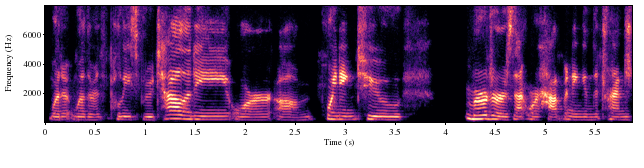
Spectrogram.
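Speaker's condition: Cleft palate, cleft palate without cleft lip; childhood articulation problems, hard to understand, years with speech pathologist, speaking Hindi discouraged by early doctors, therapists

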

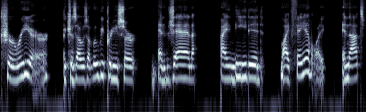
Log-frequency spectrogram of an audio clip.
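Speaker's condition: Aphasia after strokes; aphasia from two strokes with heart failure at age 45, later heart transplant, implanted defibrillator; about 16 years after onset, past speech therapy; once could not speak, relearned English and intonation, long monotone, pitch now varies

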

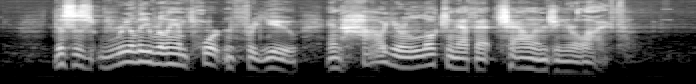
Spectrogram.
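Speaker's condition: Cleft palate; not expected to survive first week

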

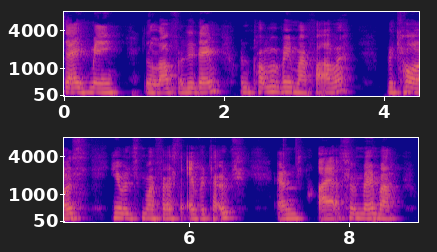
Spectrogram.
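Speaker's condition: Cerebral palsy

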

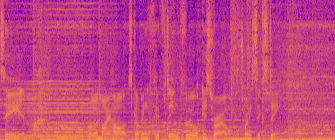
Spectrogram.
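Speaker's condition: No condition

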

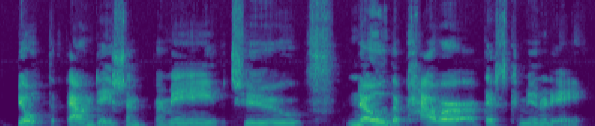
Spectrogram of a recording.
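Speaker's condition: Deafness; diagnosed as toddler

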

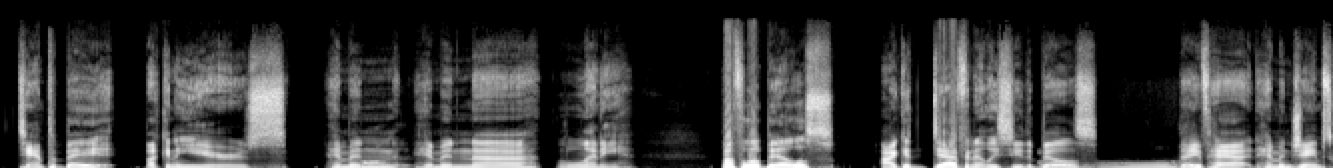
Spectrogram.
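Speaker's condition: No condition

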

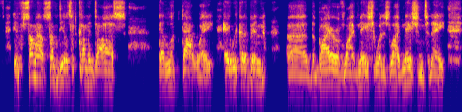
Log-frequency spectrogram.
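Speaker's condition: Throat cancer, vocal cords removed; cancer free 13 years, partial voice box created by Steve Zeitels in Boston

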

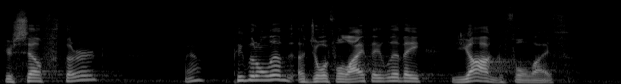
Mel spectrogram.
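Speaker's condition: No condition

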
